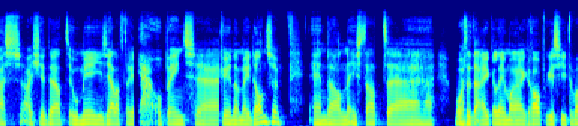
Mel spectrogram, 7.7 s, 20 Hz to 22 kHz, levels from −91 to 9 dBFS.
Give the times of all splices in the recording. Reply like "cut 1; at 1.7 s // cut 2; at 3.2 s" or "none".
cut 1; at 1.8 s // cut 2; at 2.9 s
